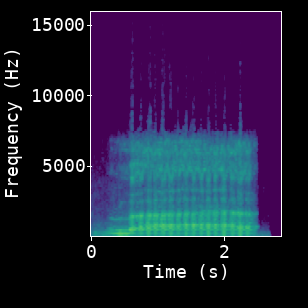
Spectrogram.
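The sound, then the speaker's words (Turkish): A sacrificial sheep bleats in one long, loud, wavering cry that trembles rhythmically at a high pitch for over two seconds, then stops abruptly into silence. “Kurbanlık koyun hocam.”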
